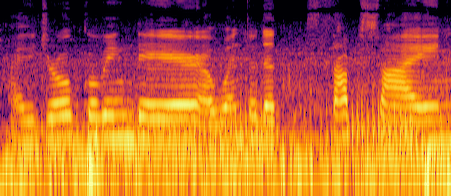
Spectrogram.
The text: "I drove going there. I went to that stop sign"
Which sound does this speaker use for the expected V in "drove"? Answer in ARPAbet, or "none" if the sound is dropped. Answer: B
